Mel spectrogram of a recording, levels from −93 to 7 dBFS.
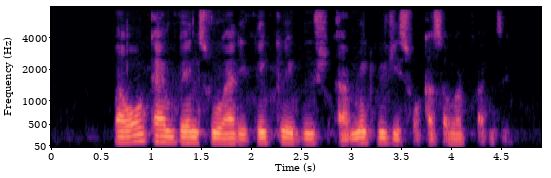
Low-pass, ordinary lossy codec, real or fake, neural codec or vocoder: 7.2 kHz; none; fake; codec, 16 kHz, 4.8 kbps, FACodec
